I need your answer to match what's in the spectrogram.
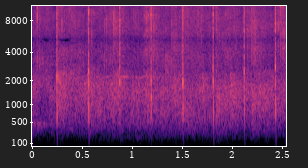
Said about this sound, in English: give Ike McClendon a big round of applause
